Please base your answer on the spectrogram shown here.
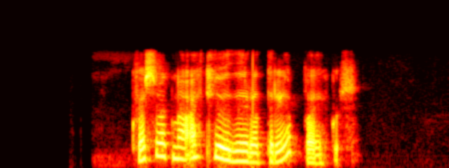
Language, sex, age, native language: Icelandic, female, 30-39, Icelandic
